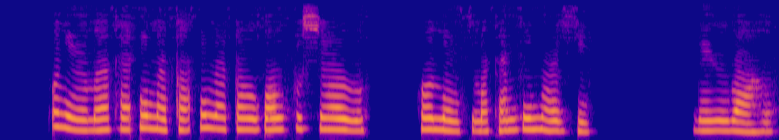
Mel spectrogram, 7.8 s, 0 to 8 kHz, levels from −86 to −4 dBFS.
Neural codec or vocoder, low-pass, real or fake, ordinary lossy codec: codec, 44.1 kHz, 1.7 kbps, Pupu-Codec; 7.2 kHz; fake; none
